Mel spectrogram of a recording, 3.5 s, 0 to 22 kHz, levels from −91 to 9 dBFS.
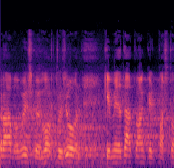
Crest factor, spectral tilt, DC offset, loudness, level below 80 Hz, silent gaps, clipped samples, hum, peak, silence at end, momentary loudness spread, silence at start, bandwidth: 16 dB; -3.5 dB/octave; under 0.1%; -20 LUFS; -54 dBFS; none; under 0.1%; none; -4 dBFS; 0 s; 7 LU; 0 s; 11 kHz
